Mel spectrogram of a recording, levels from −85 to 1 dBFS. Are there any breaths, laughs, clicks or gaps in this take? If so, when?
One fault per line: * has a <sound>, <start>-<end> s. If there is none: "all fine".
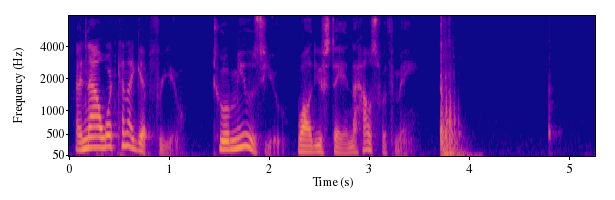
* has a thud, 3.7-4.2 s
* has a thud, 4.8-5.0 s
